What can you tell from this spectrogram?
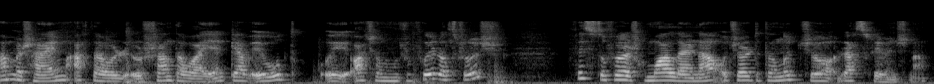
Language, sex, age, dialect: Faroese, female, 15-35, Norðurstreymoy/Eysturoy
